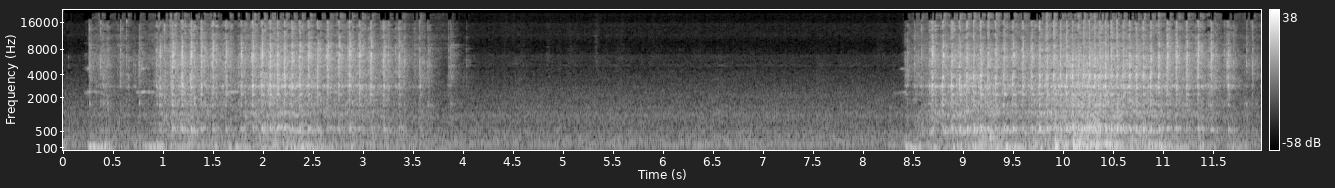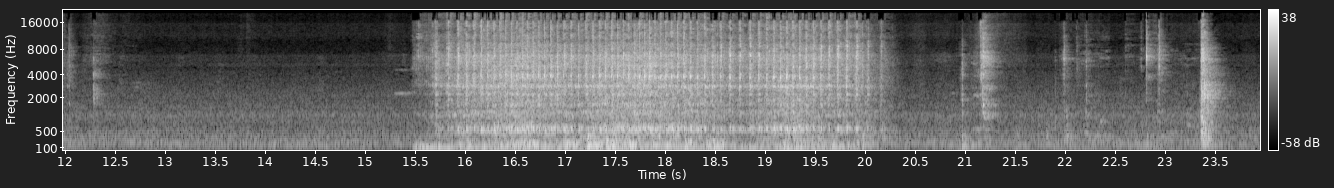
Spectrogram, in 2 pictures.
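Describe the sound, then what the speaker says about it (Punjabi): A sewing machine stitches lace onto garment sleeves in three loud, close bursts of rapid whirring and clattering, with quiet pauses between runs. "ਜਿੱਥੇ ਜਿੱਥੇ ਸਲਾਈ ਲੱਗੀ ਹੋਈ ਲੈਸ ਦੀ ਉੱਥੇ ਉੱਥੇ ਆਪਾਂ ਸਲਾਈ ਦਾਂਗੇ"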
